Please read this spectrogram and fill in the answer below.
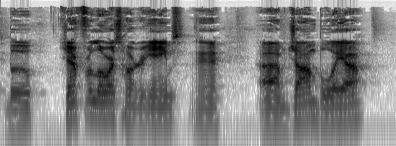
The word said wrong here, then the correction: Boyega: Boyega. Boyega, I say his name wrong over and over.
